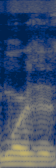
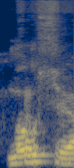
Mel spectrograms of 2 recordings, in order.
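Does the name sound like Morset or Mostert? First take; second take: Morset; Mostert. First: The name is said as Morset. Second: The name is said as Mostert. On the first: The speaker calls it wrong. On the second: The speaker calls it right.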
